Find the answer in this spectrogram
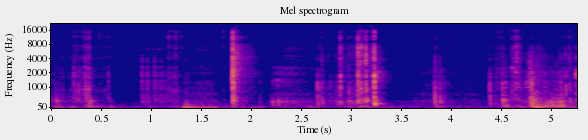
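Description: Irregular tearing, crinkling and clattering sounds in a small room, with sharp bursts and quiet gaps and no animal voices.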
